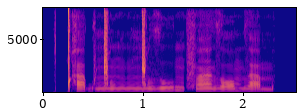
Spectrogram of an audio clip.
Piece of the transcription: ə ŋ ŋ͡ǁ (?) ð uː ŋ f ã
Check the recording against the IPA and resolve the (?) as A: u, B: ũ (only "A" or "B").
A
